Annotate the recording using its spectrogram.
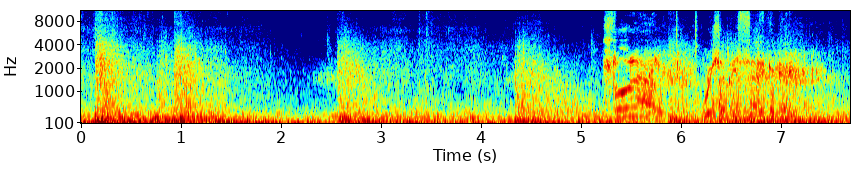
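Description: Deep water rumbles and churns steadily.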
